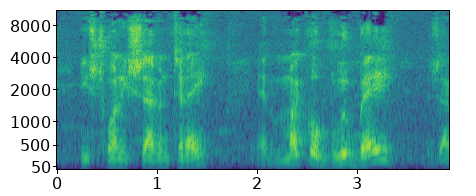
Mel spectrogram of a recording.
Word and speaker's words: Bublé: And Michael Bublé, is that how you pronounce it? I like to call him Michael Bubble, but it isn't Bubble. It's Michael Bublé, that's it.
